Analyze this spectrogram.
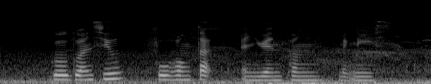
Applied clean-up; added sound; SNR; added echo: none; Motor vehicle (road); 2 dB; none.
